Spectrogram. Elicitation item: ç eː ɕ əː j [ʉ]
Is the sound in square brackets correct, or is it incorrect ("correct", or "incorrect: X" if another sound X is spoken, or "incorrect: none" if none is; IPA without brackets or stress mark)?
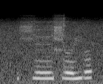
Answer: incorrect: ə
